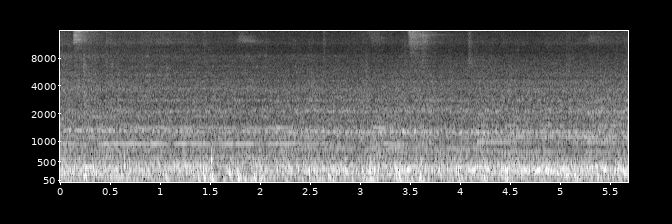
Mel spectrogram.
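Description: Steady rumble of a moving passenger train heard from the open doorway of a coach: wheels running on the track, with a single small tick about a second and a half in.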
